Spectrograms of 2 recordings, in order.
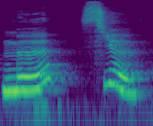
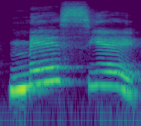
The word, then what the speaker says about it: monsieur: E você não vai pronunciar o R no final da palavra. Monsieur. Presta atenção, porque a gente ouve muita gente falando messier. Messier é uma palavra que não existe em francês. A palavra mais próxima dessa pronúncia, messier, presta atenção, ó, messier tá errado. Monsieur tá certo.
